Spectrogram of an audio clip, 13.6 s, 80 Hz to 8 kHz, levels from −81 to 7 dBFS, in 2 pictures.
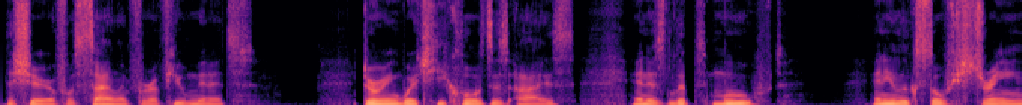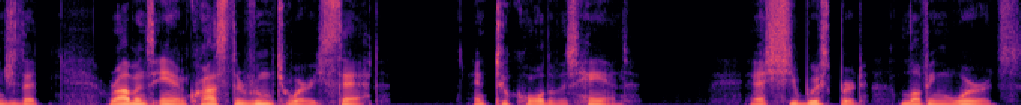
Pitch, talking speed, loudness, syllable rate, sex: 110 Hz, 195 wpm, -19 LUFS, 5.8 syllables/s, male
